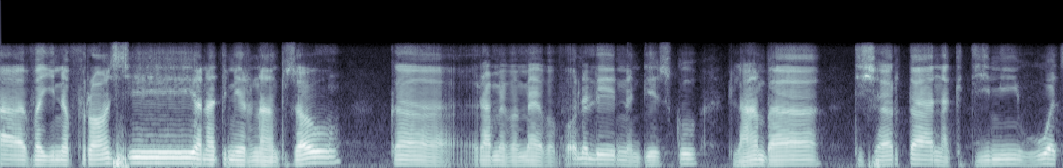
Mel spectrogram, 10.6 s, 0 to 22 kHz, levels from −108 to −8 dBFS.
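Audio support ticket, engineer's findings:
AMR rate drop, 1.00 to 3.05 s and 6.28 to 7.75 s: speech turns rough and synthetic, then recovers. Probable component: radio link adaptation forcing the AMR-WB encoder down to a lower mode, consistent with a step from 23.85 to about 8.85 kbit/s. Distinct from packet loss: no gaps or dropouts. Distinct from a narrowband fallback: the bandwidth stays wide. Only the texture degrades. Outside these spans the AMR wideband (HD Voice) codec sounds clean.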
